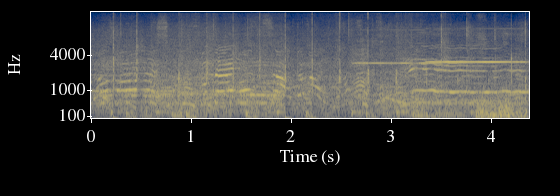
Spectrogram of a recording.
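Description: Spectators' voices calling out and talking over each other as a runner reaches the finish of a road race. A steady high-pitched tone is held for about a second and a half in the second half.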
